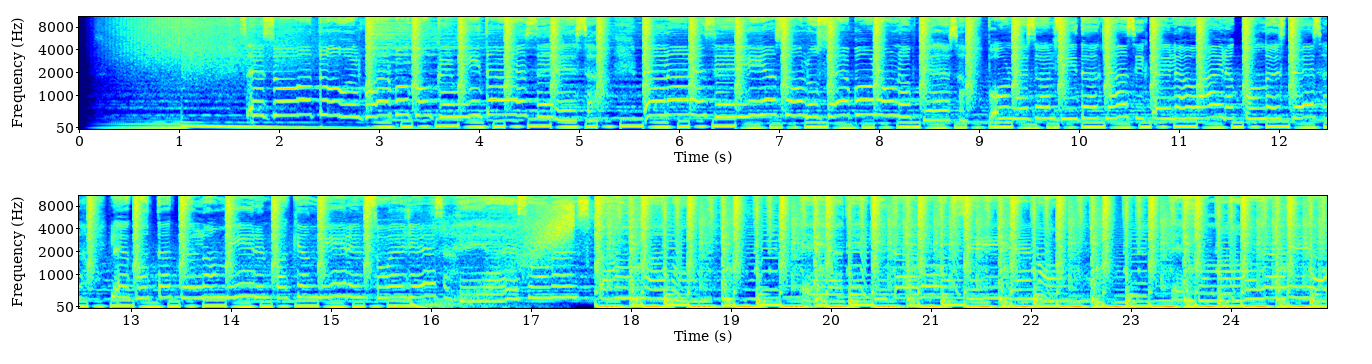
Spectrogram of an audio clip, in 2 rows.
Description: intro outro 130 bpm

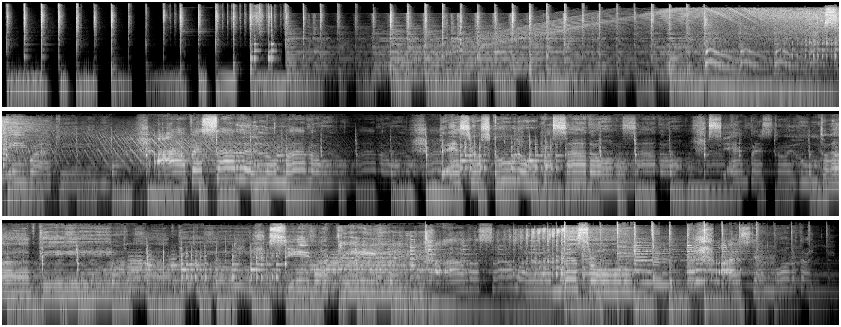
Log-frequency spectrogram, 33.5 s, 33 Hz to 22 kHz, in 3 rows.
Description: Intro Outro 129 BPM

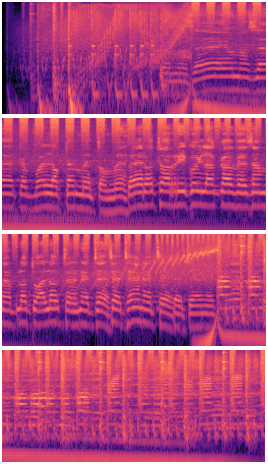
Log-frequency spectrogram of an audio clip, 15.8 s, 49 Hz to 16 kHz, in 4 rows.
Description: intro outro 130 bpm

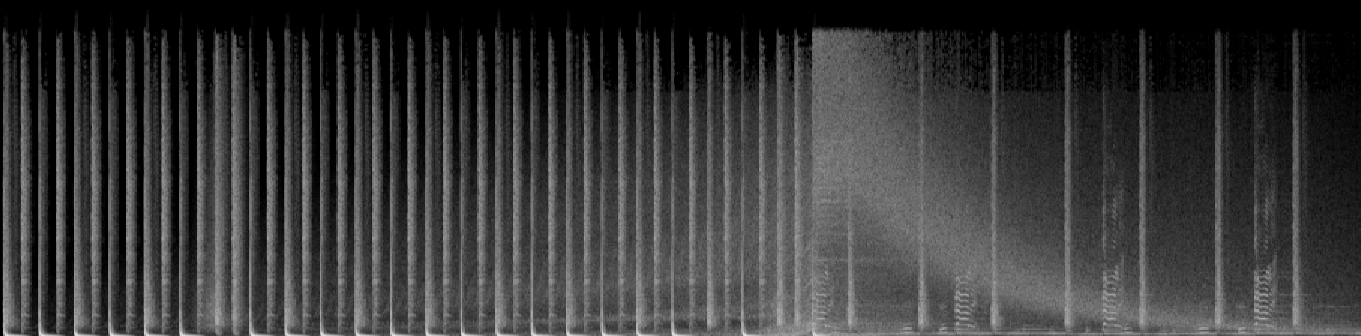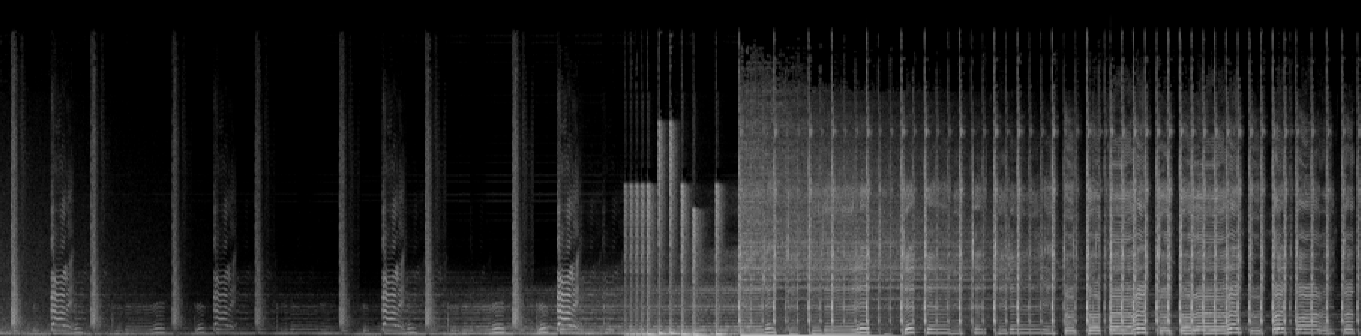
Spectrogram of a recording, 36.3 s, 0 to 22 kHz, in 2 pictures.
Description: Electro Reggaeton 128 97 BPM; Latin beats; Transition EDM to Reggaeton

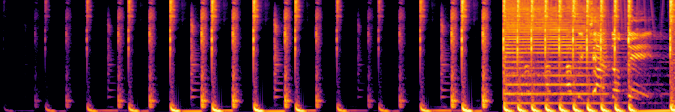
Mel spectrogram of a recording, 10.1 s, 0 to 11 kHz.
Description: Intro Break 96 BPM

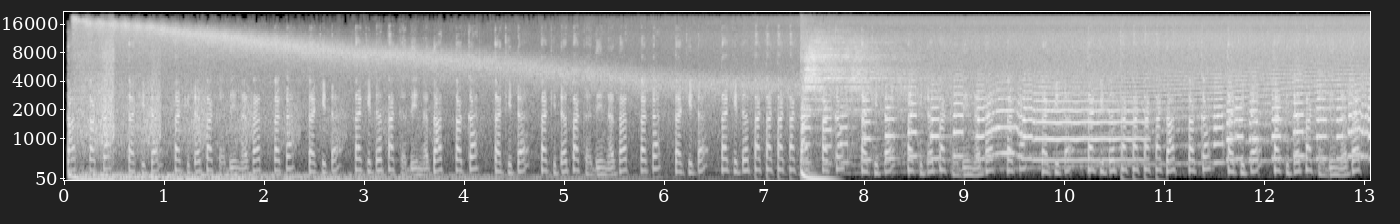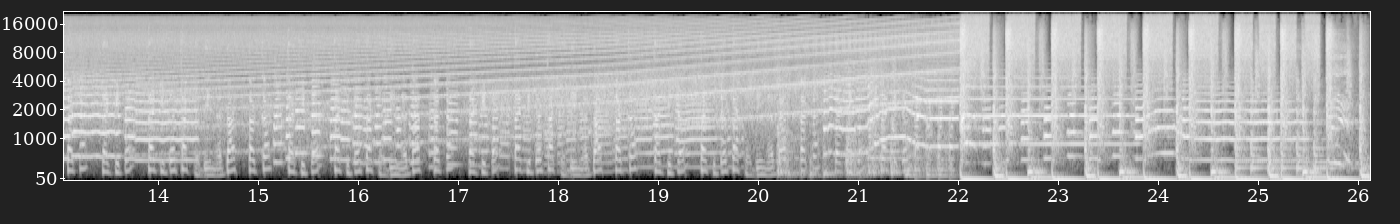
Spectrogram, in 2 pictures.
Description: guaracha remix 131 bpm

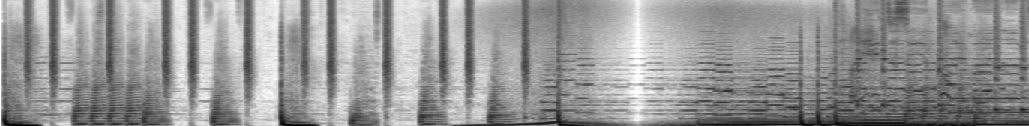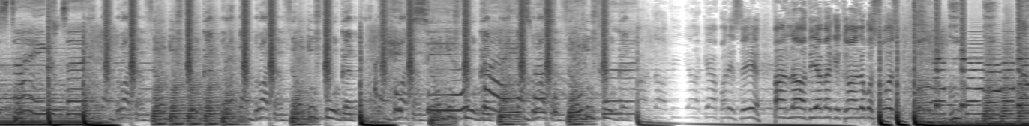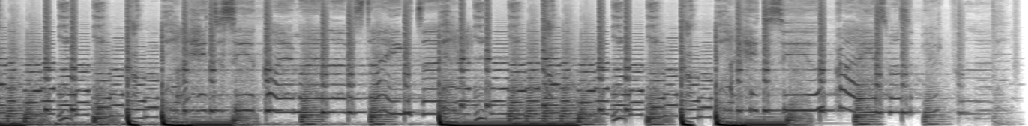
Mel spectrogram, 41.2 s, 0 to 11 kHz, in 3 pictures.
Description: Funk Brasilero Intro Outro 130 BPM; Latin and electronic genres

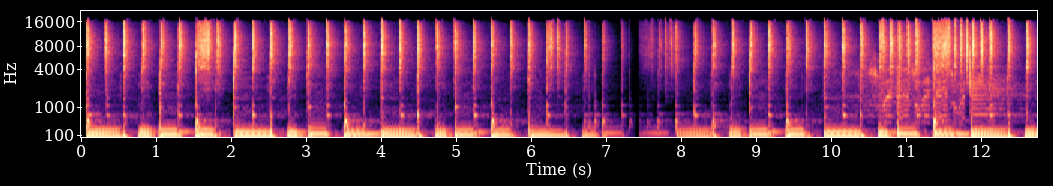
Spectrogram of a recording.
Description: Bachata Project 122 BPM

